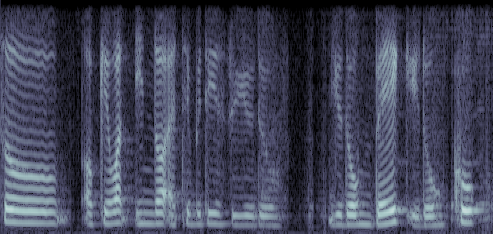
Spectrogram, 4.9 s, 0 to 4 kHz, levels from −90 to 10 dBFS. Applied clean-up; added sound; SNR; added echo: none; none; none; none.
